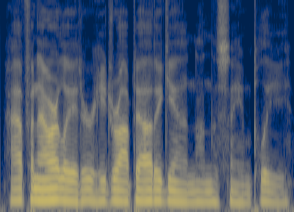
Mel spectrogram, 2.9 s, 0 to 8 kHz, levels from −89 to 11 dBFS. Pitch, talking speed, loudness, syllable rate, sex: 105 Hz, 245 wpm, -19 LUFS, 5.6 syllables/s, male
